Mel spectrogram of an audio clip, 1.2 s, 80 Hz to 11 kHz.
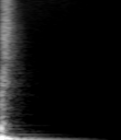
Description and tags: Part of "SemiloopDrumsamples" package, please dl the whole package.. With 'semilooped' I mean that only the ride and hihat are longer loops and the kick and snare is separate for better flexibility. I only made basic patterns tho as this package is mostly meant for creating custom playalong/click tracks.
No EQ's, I'll let the user do that.. again for flexibility
All samples are Stereo(48khz24bitFLAC), since the sound of the kick naturally leaks in the overheads and the overheads are a big part of the snare sound.
acoustic, drums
